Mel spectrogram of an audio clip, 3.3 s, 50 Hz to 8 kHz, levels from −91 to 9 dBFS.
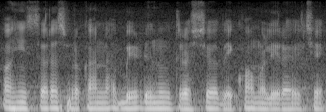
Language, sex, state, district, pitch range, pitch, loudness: Gujarati, male, Gujarat, Gandhinagar, 110-120 Hz, 115 Hz, -16 LUFS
